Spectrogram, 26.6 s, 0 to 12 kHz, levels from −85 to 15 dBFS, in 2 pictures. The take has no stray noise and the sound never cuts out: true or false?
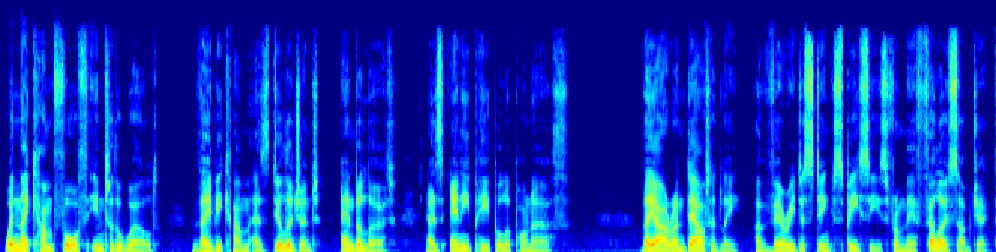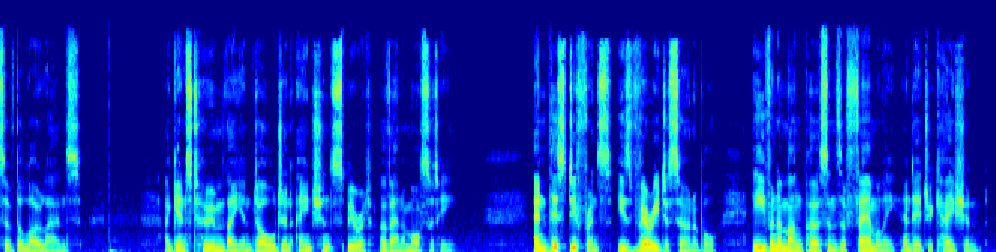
false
